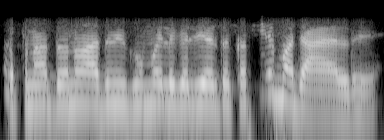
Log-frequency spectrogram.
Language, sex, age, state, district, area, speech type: Maithili, female, 18-30, Bihar, Araria, urban, conversation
